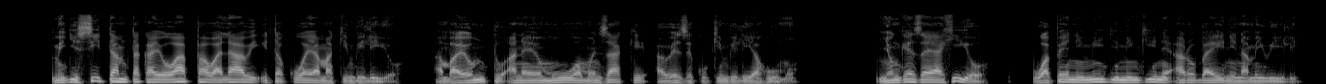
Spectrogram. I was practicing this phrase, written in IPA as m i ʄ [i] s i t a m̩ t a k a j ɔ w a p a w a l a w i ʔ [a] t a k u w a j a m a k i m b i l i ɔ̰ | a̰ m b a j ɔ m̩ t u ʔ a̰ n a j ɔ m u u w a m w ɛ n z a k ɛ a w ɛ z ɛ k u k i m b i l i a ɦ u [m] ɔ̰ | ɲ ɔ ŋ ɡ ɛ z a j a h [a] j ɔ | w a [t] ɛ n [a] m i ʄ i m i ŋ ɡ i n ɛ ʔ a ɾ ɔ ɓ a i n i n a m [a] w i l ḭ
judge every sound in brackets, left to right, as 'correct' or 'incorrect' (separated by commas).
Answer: correct, incorrect, correct, incorrect, incorrect, incorrect, incorrect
